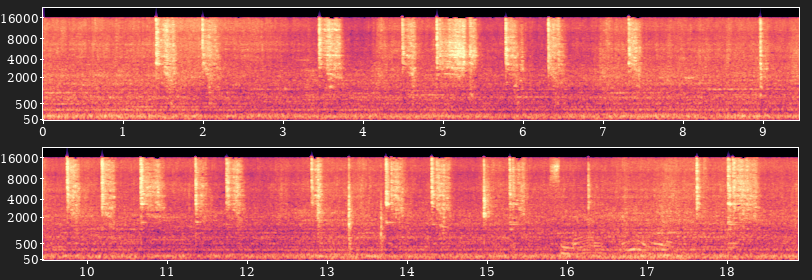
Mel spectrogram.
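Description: Shrimp and tomatoes sizzling in hot oil in a pan while being stirred, with frequent short, irregular scrapes and clicks of the utensil against the pan.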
